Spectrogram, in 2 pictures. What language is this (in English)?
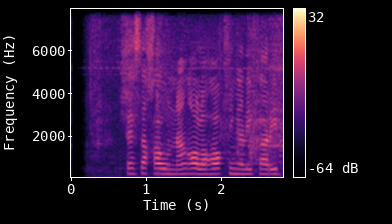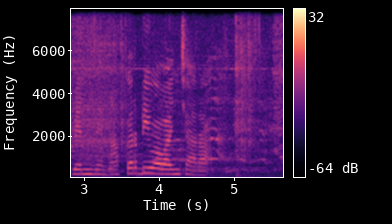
Sundanese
